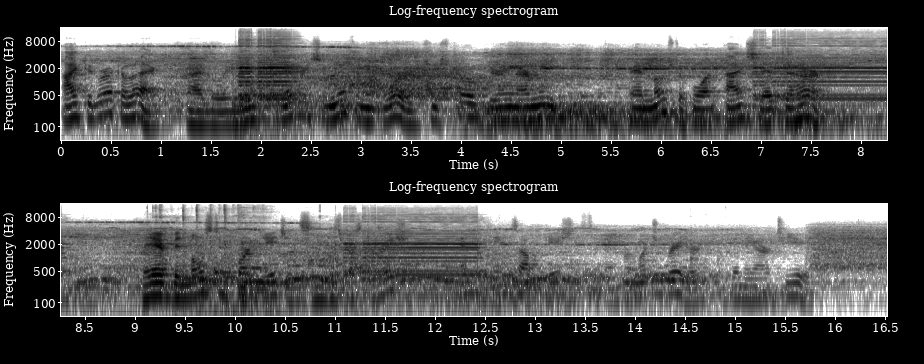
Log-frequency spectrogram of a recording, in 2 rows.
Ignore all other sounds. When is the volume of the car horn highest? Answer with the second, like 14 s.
2 s.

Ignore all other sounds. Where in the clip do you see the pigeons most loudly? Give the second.
10 s.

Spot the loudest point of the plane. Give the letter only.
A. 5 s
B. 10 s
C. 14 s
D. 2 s
A.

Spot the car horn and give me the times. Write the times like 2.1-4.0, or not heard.
1.7-2.5, 6.8-8.8, 11.0-13.1.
